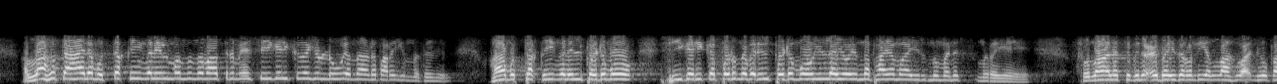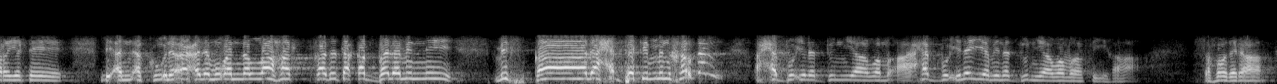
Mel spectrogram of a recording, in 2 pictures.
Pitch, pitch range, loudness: 235 Hz, 205-260 Hz, -13 LUFS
